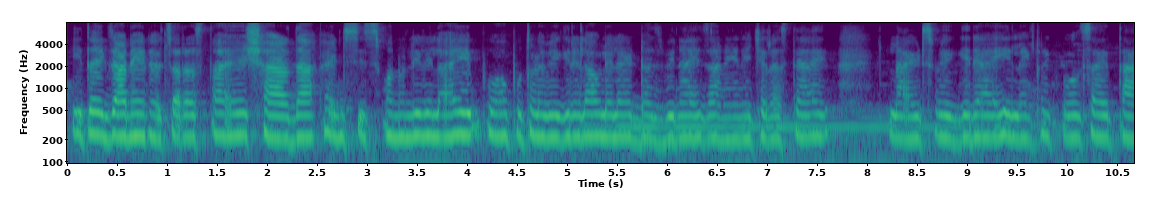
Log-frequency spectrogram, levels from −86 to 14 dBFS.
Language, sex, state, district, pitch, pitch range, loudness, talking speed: Marathi, female, Maharashtra, Chandrapur, 215 Hz, 210-225 Hz, -25 LUFS, 165 wpm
